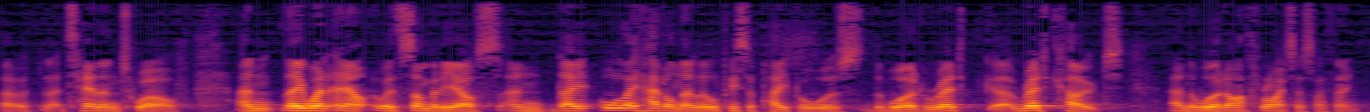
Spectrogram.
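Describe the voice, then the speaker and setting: A man's voice: medium pitch, normal speed, darkish tone. A man preaching a sermon in an informal, earnest way, often restarting and correcting himself mid-sentence. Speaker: pastor. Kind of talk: conversational sermon.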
